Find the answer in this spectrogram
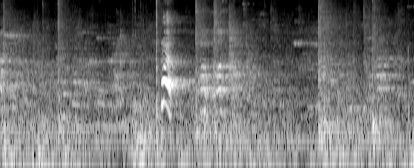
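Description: Boxing sparring: a few sharp thuds of gloved punches, with a short shouted exhale about two and a half seconds in.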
